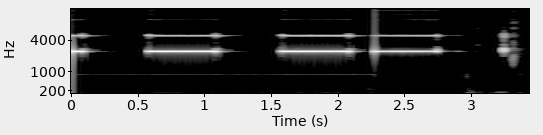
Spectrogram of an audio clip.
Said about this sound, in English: It is just coming up as a supervisory, which just beeps at the local panel and does not set off alarms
